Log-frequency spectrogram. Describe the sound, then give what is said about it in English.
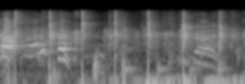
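A live crowd gives applause to a Reddit guest as she leaves the stage, clapping in a steady, sparse rhythm of sharp hand claps, with voices and cheering layered over the applause, moderately loud. “All right, Reddit applause.”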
